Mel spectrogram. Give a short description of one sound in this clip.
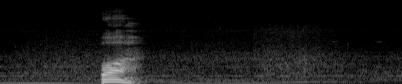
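Gentle waves wash against a rocky shore.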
